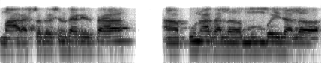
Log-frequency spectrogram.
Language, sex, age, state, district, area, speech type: Marathi, male, 60+, Maharashtra, Yavatmal, rural, conversation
